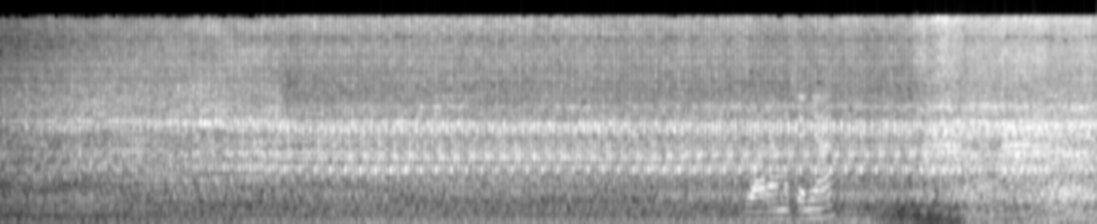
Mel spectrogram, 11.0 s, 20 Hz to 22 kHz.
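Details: Isuzu Panther diesel at working temperature, after new original liners and piston rings fixed a compression leak that smoked at the oil filler cap and dipstick; even, steady clatter at about 200 beats a minute, no misses or heavy knock; normal idle.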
